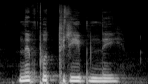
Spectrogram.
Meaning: unnecessary
- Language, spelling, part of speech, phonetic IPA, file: Ukrainian, непотрібний, adjective, [nepoˈtʲrʲibnei̯], Uk-непотрібний.ogg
